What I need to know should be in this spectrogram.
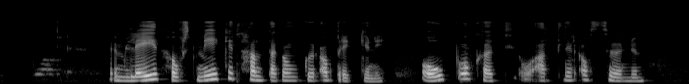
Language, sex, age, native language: Icelandic, female, 30-39, Icelandic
